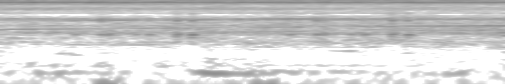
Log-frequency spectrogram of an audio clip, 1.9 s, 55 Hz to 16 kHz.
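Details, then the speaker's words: Toshiba Satellite 2595CDS laptop booting, old IDE hard drive: faint quick ratcheting head-seek clicks over a low hum. Normal hard drive seek noise; the drive is probably good. "hear the hard drive in there. So hard drive is probably good. Old ID hard drive."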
